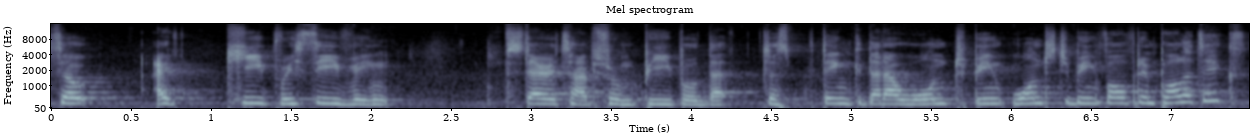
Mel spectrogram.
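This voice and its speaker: Through noticeable background noise, a woman with a Brazilian accent speaks at a fairly high pitch and very even loudness. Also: ordinary pitch variation, moderate pace. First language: Portuguese. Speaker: university student, audience member. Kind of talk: audience question at a lecture.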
